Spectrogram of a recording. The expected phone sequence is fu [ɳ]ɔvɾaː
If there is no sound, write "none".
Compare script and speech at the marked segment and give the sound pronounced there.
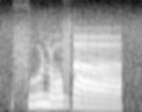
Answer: ɳ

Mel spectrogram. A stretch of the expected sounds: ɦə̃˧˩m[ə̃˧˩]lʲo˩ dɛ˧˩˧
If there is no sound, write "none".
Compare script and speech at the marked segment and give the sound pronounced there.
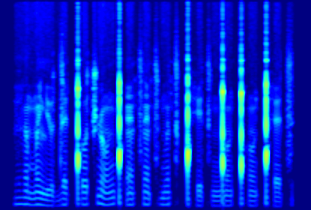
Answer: ə̃˧˩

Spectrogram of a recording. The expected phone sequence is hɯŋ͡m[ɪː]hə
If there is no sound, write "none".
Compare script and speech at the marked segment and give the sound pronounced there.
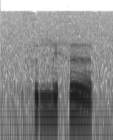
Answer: ɪ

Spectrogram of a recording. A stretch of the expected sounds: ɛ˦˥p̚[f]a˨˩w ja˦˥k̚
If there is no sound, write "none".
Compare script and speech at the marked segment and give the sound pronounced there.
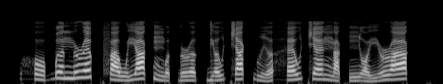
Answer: f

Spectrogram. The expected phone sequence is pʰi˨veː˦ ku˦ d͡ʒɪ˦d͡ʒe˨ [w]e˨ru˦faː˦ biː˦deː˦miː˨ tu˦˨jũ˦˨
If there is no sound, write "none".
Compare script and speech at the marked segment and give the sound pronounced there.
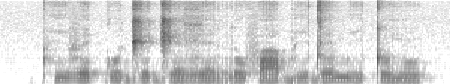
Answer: ɣ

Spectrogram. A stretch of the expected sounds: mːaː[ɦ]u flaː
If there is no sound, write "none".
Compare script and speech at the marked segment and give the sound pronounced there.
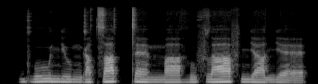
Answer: ɦ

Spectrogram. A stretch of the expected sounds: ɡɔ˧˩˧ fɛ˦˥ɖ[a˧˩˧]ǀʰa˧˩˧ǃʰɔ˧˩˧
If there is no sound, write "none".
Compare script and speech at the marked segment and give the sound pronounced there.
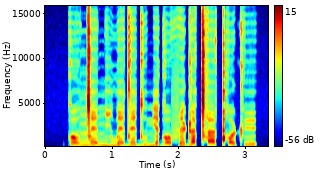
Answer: a˦˥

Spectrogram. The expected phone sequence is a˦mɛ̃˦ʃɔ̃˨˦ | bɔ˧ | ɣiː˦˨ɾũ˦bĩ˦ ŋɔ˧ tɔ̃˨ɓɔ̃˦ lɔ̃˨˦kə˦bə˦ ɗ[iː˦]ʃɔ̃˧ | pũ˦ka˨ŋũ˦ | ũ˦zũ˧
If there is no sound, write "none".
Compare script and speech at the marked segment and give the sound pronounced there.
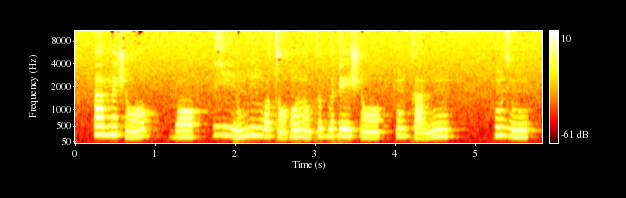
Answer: eː˦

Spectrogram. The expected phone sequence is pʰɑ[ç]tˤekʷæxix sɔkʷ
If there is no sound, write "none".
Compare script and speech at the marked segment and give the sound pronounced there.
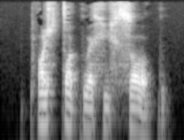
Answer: ç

